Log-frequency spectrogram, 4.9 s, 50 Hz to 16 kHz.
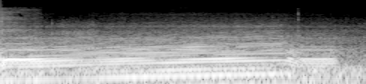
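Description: A Chrysler 300 SRT8 engine revs hard through an acceleration pull, a loud close rising drone with climbing harmonics that eases off and then winds up again before fading near the end.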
